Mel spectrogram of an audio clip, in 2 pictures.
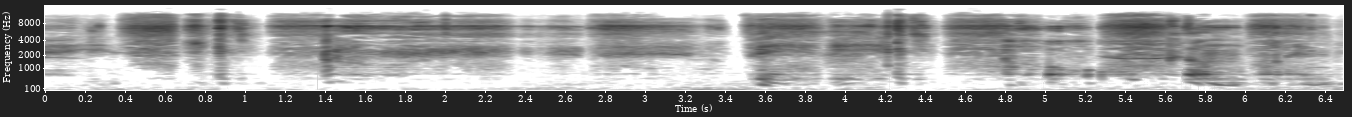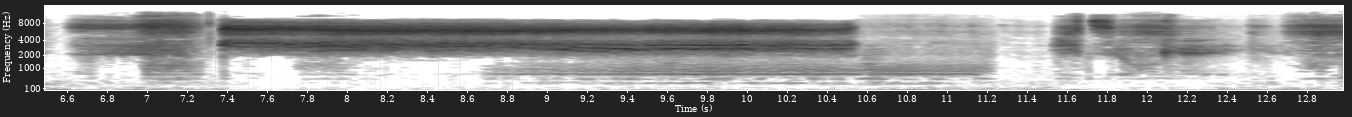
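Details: Angry kittens hissing: short breathy hiss bursts and a few rising and falling mews, then one long harsh hiss of about three seconds, followed by more brief hisses.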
